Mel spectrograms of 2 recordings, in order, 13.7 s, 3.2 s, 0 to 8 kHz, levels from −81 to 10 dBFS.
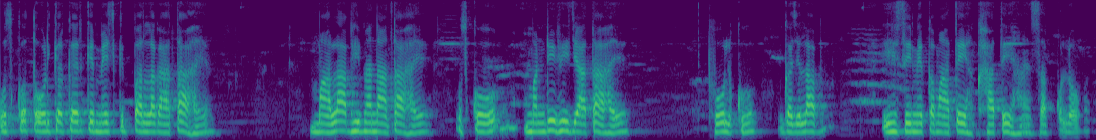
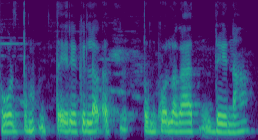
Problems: constant background noise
